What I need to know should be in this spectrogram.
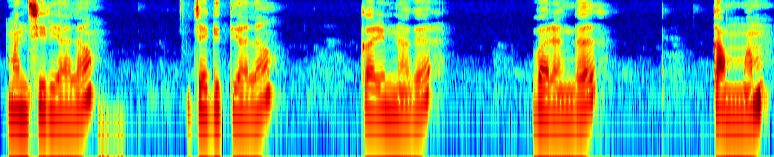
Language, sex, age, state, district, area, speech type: Telugu, female, 30-45, Telangana, Mancherial, rural, spontaneous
